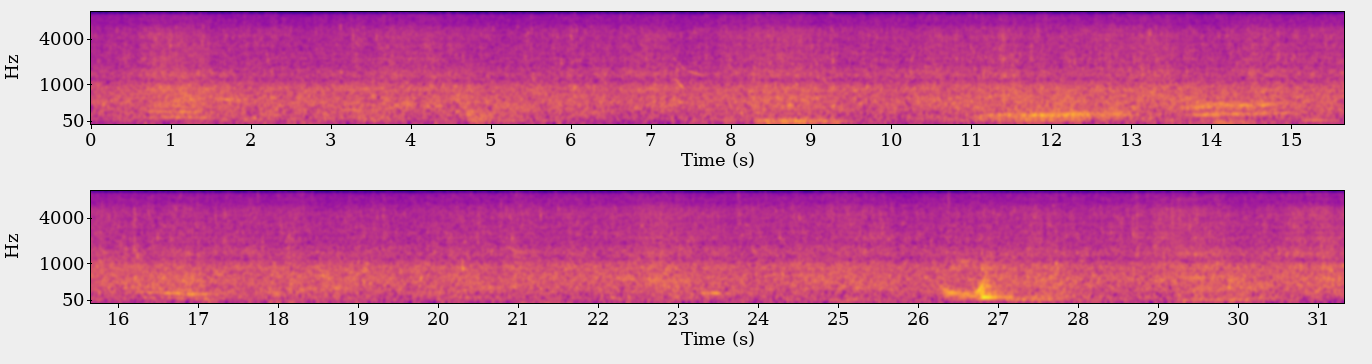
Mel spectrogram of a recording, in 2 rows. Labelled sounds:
20.9	21.1	killer whale, offshore, call OFF17, 1.4 to 1.8 kHz

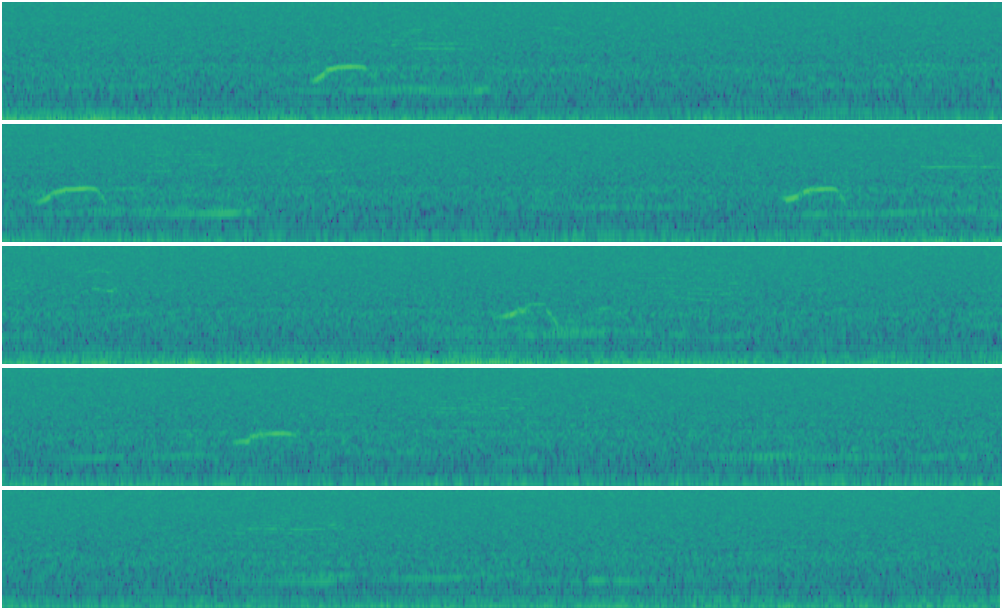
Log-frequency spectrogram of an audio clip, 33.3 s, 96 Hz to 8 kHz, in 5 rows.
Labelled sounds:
2.7	3.1	humpback whale, 1.3 to 1.7 kHz
12.8	13.1	humpback whale, 1.5 to 1.7 kHz
17.8	18.1	humpback whale, 1.0 to 1.2 kHz

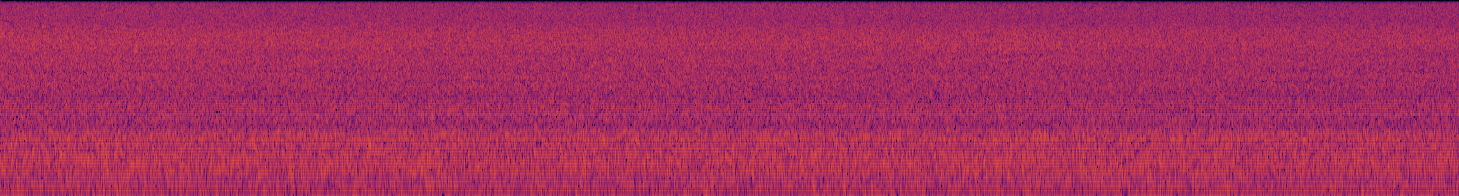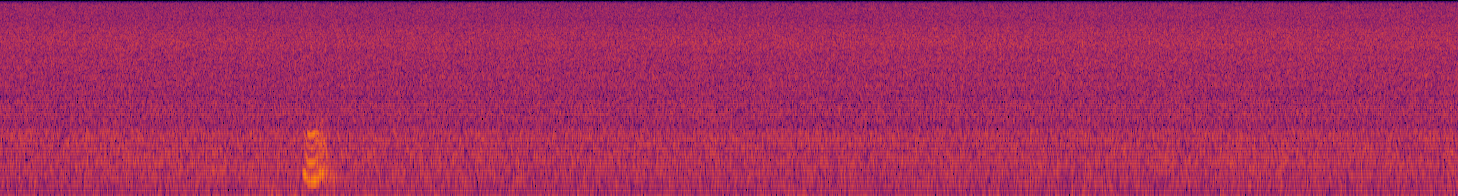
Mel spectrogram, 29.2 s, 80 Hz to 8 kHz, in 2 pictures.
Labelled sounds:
17.6	17.9	croaking sound likely from a nearby submerged object, 0.78 to 1.1 kHz

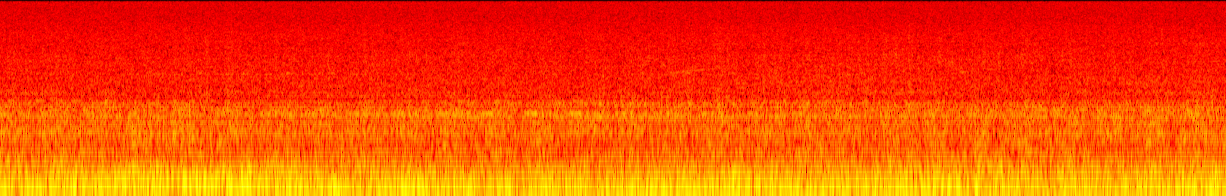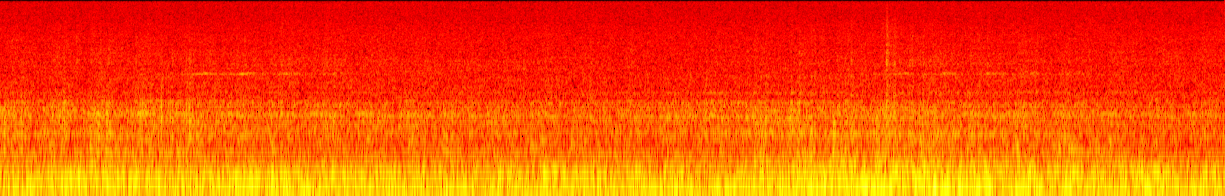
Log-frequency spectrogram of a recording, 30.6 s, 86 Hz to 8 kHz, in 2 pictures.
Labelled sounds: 8.5	8.8	killer whale, 1.4 to 1.6 kHz
17.7	18.0	vessel noise, 1.4 to 1.5 kHz

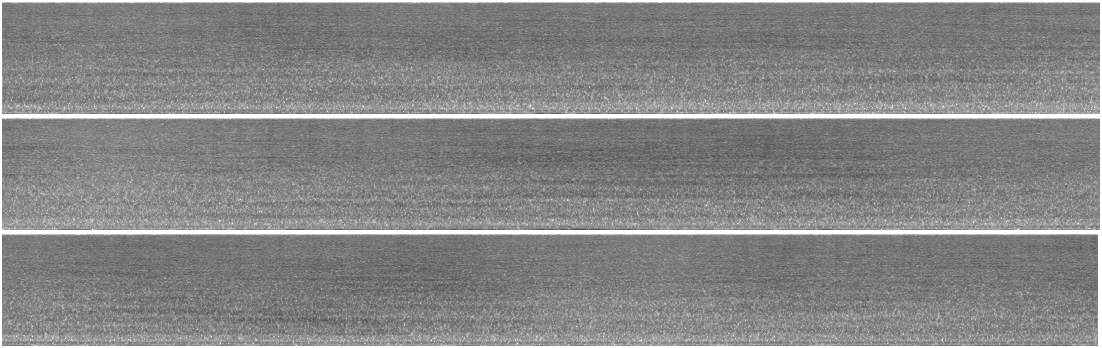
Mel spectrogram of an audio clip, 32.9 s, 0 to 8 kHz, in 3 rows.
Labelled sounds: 16.6	17.0	vessel noise, 3.1 to 3.4 kHz

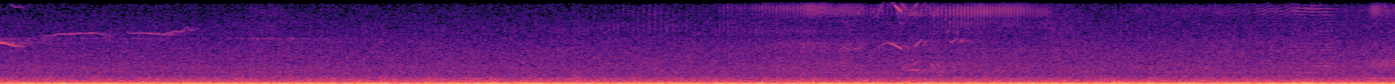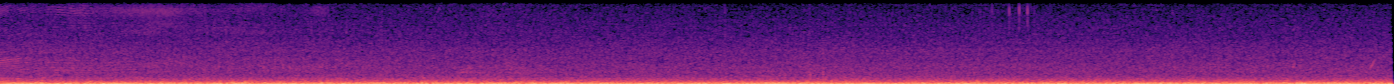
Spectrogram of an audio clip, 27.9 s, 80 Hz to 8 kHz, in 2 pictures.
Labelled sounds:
0.4	2.0	killer whale, 4.6 to 5.5 kHz

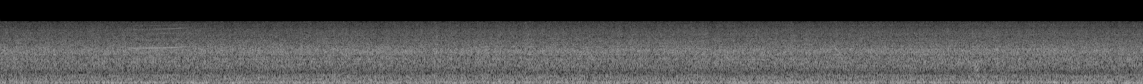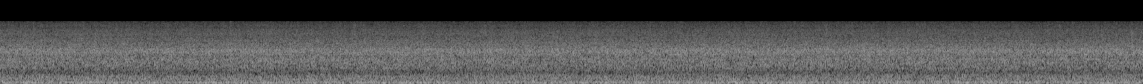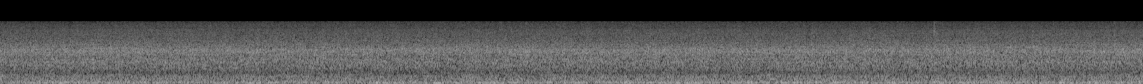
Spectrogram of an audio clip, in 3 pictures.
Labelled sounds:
1.3	1.9	killer whale, southern resident, 2.1 to 5.6 kHz

